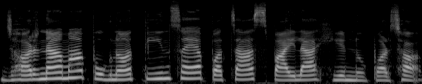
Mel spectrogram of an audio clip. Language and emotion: Nepali, neutral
